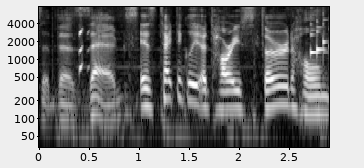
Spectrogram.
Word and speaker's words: XEGS: Atari XE gaming system shortened to xegs and personally pronounced as the zegs is technically atari's thirdd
